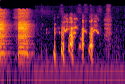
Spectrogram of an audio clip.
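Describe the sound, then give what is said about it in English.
A Duck Commander duck call blows a quick run of about five raspy, descending quacks, fairly loud, preceded by a couple of short breathy bursts of air. “Got you, Duck Commander.”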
